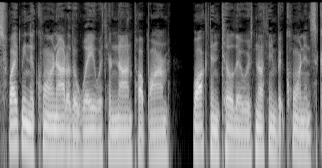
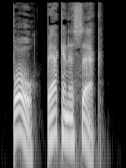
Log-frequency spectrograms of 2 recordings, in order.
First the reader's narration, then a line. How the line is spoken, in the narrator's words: Callie shouted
